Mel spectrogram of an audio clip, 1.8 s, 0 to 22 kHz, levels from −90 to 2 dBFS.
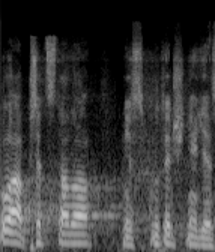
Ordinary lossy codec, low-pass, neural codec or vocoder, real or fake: Opus, 24 kbps; 14.4 kHz; vocoder, 44.1 kHz, 128 mel bands, Pupu-Vocoder; fake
